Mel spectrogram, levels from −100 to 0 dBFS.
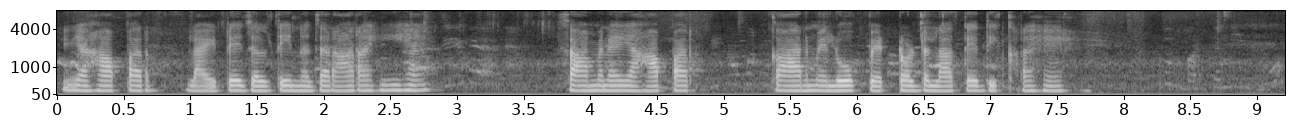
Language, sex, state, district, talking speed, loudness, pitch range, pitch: Hindi, female, Rajasthan, Jaipur, 125 wpm, -23 LUFS, 170-180 Hz, 175 Hz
